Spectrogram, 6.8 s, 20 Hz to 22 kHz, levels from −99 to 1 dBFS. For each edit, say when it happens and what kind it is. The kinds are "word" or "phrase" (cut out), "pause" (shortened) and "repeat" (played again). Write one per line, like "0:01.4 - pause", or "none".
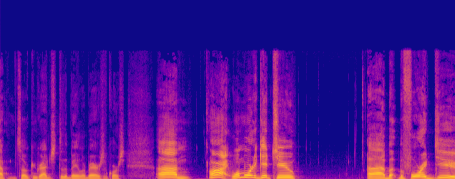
none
